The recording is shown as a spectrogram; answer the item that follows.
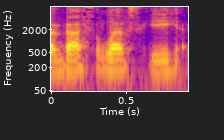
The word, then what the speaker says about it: Vasilevskiy: Vasilevskiy. I can never pronounce it; probably butchered it. – No, you nailed it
